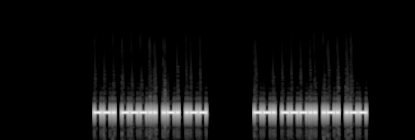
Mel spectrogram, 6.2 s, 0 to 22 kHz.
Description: Morse code, heard as a keyed tone, about 36 wpm, 700 Hz. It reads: G8RW G8RW
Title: DXCC-100 Call Signs - 4 Characters - Repeated 2x - 35wpm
